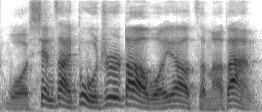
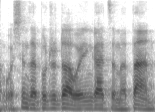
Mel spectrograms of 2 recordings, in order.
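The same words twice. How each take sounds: First: "我现在不知道我要怎么办" high and very loud, big swings; loud, exaggerated tones. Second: "我现在不知道我应该怎么办" quick and nearly level; understated Taiwanese tones. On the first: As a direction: belt out "我现在不知道我要怎么办" with full northern tones. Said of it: "speaking a lot louder". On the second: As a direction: run through "我现在不知道我应该怎么办" fast, tones reduced. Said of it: "The tones were still there". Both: Shown as a demonstration.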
